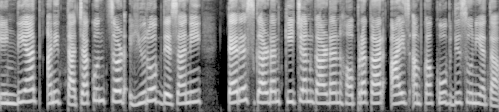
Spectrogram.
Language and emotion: Goan Konkani, neutral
